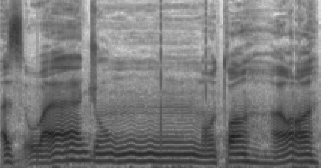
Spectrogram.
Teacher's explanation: یہاں پہ تنوین ہے, میم کے ساتھ ادغام ہوگا کیونکہ حروف جر ملون میں سے, میم حروف جر ملون میں سے ہے, اور یہاں پہ آپ نے جب ادغام مکس کرنا ہے تو آپ نے میم پہ اپنے غنہ کے ساتھ ادغام کرنا ہے, اور اس کی غنہ کی لمبائی ایک الف کے برابر.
